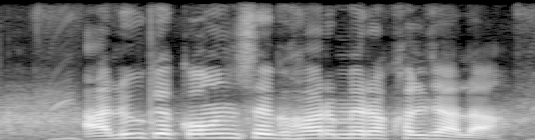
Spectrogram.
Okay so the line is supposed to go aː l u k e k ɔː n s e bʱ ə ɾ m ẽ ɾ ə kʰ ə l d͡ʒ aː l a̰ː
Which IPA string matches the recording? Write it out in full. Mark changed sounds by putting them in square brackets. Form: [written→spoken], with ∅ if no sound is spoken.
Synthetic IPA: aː l u k e k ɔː n s e [bʱ→ɡʱ] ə ɾ m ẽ ɾ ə kʰ ə l d͡ʒ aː l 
